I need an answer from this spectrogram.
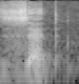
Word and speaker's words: zed: state of Massachusetts then you would pronounce the last letter of the alphabet Z but no you pronounce it zed.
